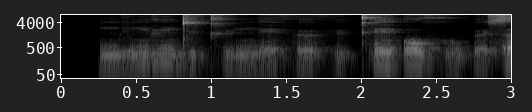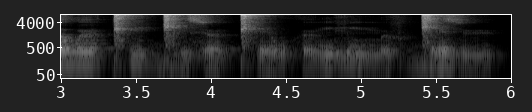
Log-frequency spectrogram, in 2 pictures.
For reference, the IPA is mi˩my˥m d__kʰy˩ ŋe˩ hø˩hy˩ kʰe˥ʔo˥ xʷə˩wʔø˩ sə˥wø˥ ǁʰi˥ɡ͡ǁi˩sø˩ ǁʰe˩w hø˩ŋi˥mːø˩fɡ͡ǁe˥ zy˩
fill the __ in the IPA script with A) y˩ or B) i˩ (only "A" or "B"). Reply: A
